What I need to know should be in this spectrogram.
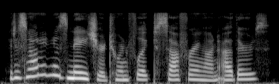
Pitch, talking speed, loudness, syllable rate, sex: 265 Hz, 235 wpm, -16 LUFS, 7.3 syllables/s, female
